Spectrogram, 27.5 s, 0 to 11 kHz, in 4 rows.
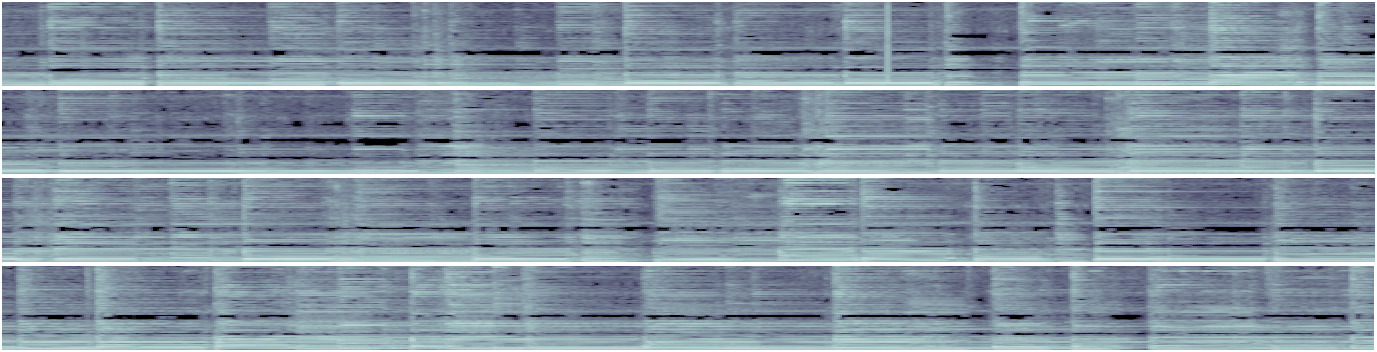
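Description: AeroElectric 12 twelve-string guitar played solo, picked chords and single notes ringing into each other.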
